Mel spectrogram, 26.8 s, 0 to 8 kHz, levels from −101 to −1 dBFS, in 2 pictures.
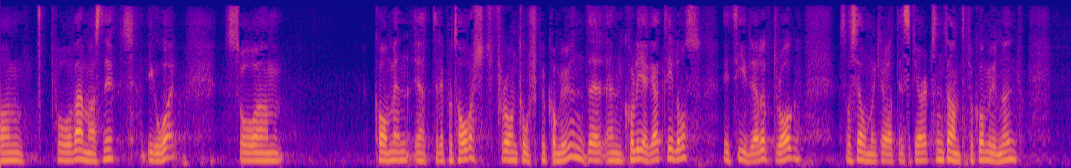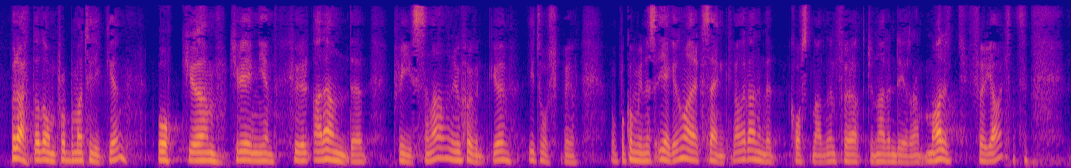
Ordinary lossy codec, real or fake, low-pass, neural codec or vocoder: MP3, 32 kbps; fake; 7.2 kHz; codec, 16 kHz in and 24 kHz out, 0.9 kbps, LongCat-Audio-Codec, fine tuned four codebook decoder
